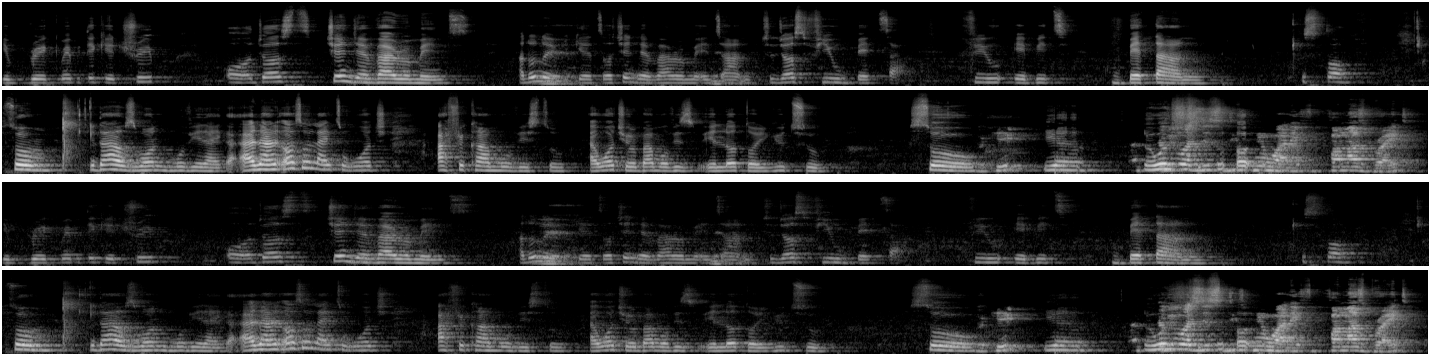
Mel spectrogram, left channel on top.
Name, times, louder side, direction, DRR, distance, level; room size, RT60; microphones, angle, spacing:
voice 1, 0.0-1.5 2.2-2.9 3.3-4.6 5.2-9.0 9.7-10.6 11.1-12.0 13.0-13.5 14.3-18.3 18.6-22.5 23.4-24.2 24.7-25.1 25.7-26.2 26.6-26.8, left 4 dB, 40° left, 12 dB, 0.5 m, -25 dB
voice 2, 24.0-24.4 25.5-28.3, right 2 dB, 20° right, 8 dB, 0.7 m, -23 dB
12.0 x 6.6 x 7.3 m, 0.90 s
head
